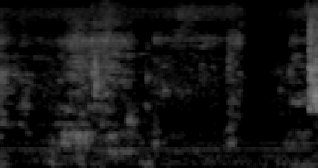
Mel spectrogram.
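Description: Near silence: room tone, with one faint, brief soft sound about half a second in.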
